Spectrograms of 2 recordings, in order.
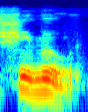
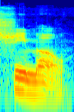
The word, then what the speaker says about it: Shimo: sorry shimo which is no I think it's pronounced shimu I don't it's pronounced shimo I mean not pronounced it's spelled shimo sorry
